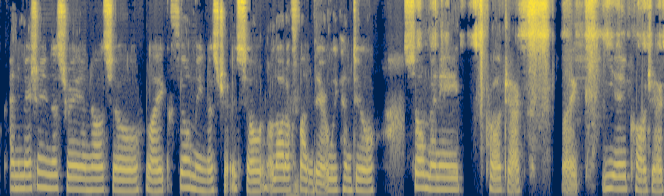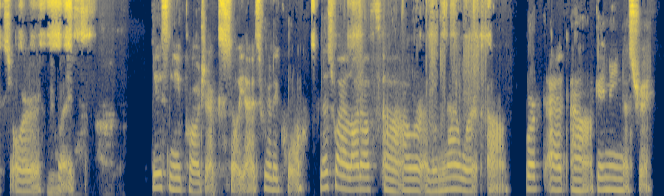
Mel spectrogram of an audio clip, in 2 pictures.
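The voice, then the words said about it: Noticeable foreign accent. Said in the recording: “I'm sensing an accent.”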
